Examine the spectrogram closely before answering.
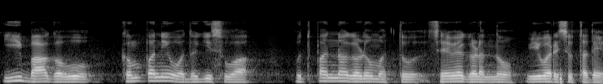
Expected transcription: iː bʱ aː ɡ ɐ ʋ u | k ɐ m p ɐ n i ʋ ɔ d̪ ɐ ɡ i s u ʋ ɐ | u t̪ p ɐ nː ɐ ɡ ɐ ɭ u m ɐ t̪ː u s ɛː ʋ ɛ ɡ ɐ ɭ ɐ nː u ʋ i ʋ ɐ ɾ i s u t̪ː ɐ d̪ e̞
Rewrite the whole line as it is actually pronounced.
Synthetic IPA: iː bʱ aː ɡ ɐ ʋ u | k ɐ m p ɐ n i ʋ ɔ d̪ ɐ ɡ i s u ʋ ɐ | u t̪ p ɐ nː ɐ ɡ ɐ ɭ u m ɐ t̪ː u s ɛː ʋ ɛ ɡ ɐ ɭ ɐ nː u ʋ i ʋ ɐ ɾ i s u t̪ː ɐ d̪ e̞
